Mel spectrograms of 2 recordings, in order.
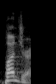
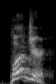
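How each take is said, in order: First: Said in the usual way. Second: High, louder exasperated retelling; mock frustrated call; exasperated repeat. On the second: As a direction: blurt it high, as if to someone not understanding. Repeats it louder after not being understood.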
